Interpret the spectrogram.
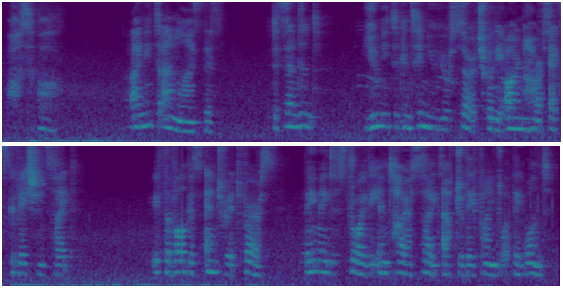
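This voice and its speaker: A woman voicing a solemn, analytical guide in a video game, formal and precise with quiet concern. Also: mid-range voice, moderate pace, natural voice. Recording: echoing, distant, faint noise.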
